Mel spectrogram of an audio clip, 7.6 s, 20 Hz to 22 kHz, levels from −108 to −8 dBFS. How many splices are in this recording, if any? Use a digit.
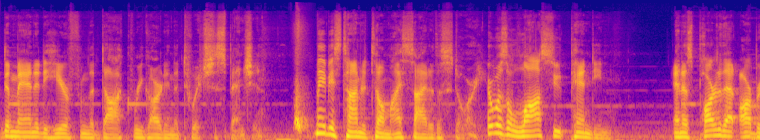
2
